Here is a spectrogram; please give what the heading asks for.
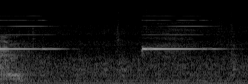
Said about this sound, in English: Your bread's done. Did you hear the beeping?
